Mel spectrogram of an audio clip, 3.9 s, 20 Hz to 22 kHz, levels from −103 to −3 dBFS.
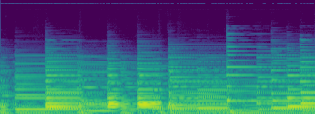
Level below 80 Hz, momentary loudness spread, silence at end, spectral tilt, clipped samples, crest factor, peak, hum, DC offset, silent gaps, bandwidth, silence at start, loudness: -34 dBFS; 7 LU; 0 s; -9.5 dB/octave; under 0.1%; 14 dB; -4 dBFS; none; under 0.1%; none; 6.6 kHz; 0 s; -20 LUFS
